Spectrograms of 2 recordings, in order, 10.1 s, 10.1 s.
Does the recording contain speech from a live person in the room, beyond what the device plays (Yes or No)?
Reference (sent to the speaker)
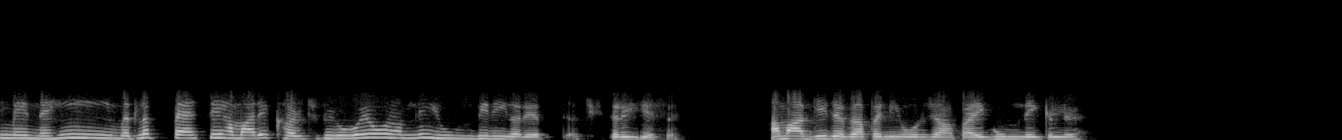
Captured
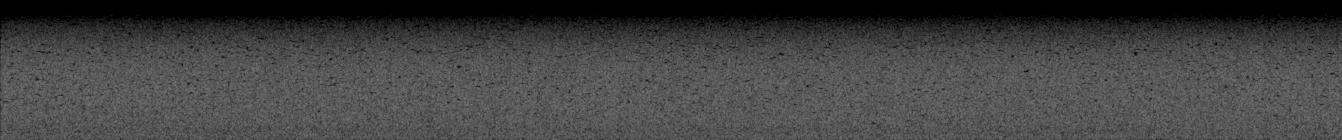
No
